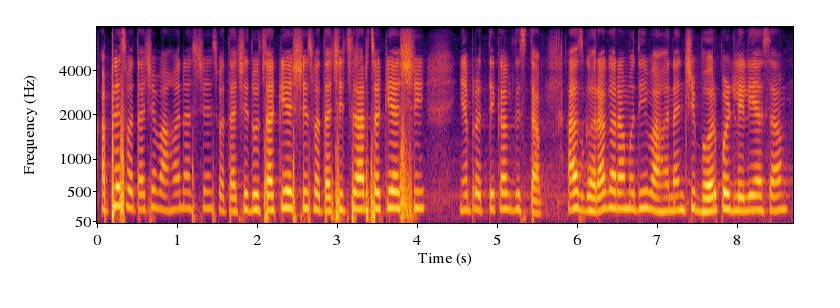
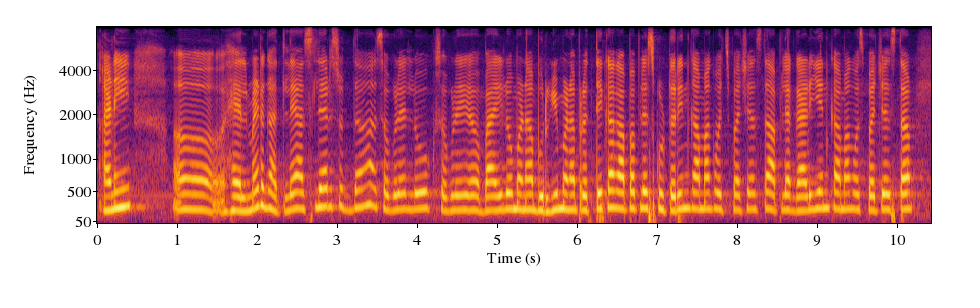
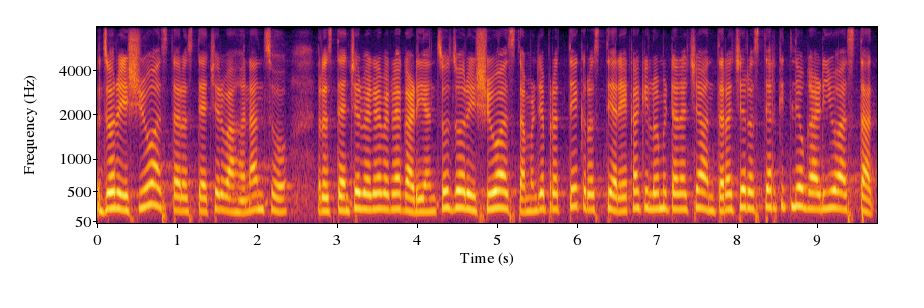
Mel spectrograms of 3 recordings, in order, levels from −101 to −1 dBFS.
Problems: constant background noise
